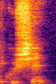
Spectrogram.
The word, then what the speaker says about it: couchée: Avec un sujet féminin, ça se prononce de la même façon, mais on ajoute un « e » quand le sujet est féminin.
